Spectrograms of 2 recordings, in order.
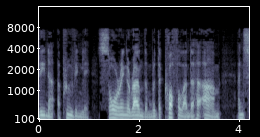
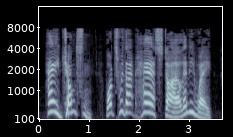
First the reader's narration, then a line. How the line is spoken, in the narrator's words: shrieked Pansy Parkinson from below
